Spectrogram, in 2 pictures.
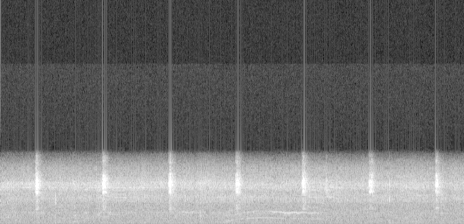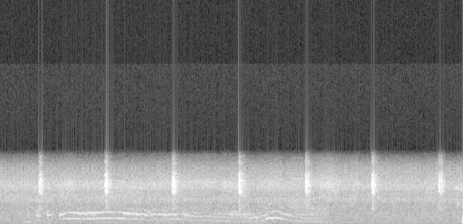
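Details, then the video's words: Lily, a pet cat, is displeased after being tapped and answers with wavering, theremin-like glides that slide up and down, mostly in the later seconds. Soft regular ticks sound about once per second throughout. "Cat as musical instrument"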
